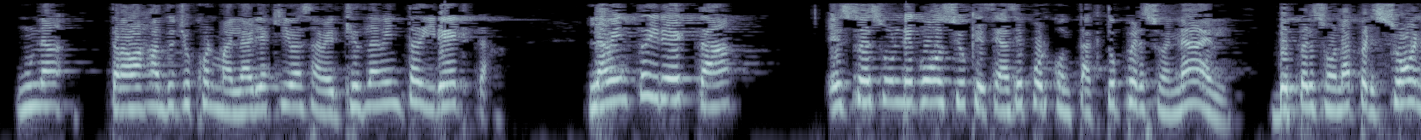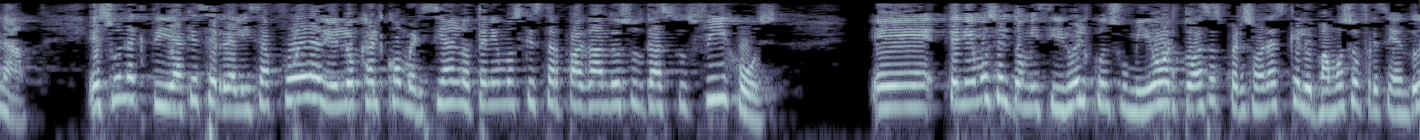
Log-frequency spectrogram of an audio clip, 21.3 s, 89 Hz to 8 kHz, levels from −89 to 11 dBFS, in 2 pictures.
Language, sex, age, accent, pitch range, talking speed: Spanish, female, 30-49, Colombian, 245-295 Hz, 175 wpm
